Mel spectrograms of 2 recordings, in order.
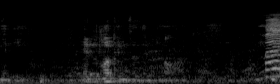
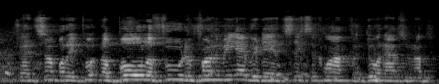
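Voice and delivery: usual speaking voice

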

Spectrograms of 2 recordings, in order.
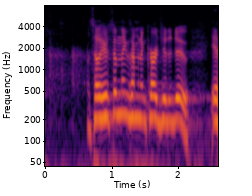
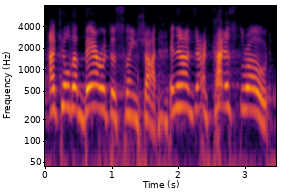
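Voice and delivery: louder, higher boastful bragging; excited boast; 5 semitones higher, 4 dB louder than usual. Retold or imitated. David convincing the doubtful soldiers, excited boast. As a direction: brag it eagerly. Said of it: "encouraging other people".

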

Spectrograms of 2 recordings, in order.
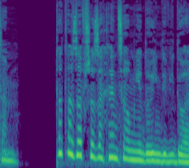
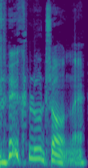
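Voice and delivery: slow, drawn-out theatrical puff; a hint of a wheezing priest; wheezed theatrically; 4 semitones higher, much slower than usual. A narrator's reading. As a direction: puff the word out like a stage priest. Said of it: "wysapał teatralnie".

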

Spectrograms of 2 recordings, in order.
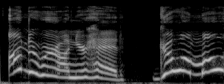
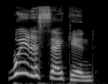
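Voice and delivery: ordinary talk

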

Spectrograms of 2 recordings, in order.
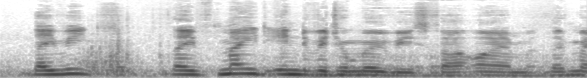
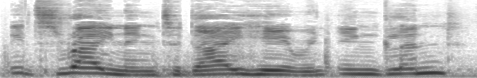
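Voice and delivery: loud, hammed-up English accent, higher pitched; exaggerated mock-English greeting; fake English accent; 5 semitones higher, 6 dB louder than usual. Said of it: "This is my fake English accent".

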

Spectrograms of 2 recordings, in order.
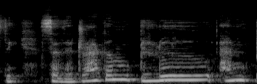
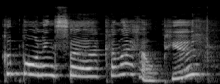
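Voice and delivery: much higher, louder bright shopkeeper greeting; a brave little girl putting on her best manners; polite shop girl; 6 dB louder than usual. Acted. Jenny greets the crocodile customer, high and loud. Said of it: "But she said".

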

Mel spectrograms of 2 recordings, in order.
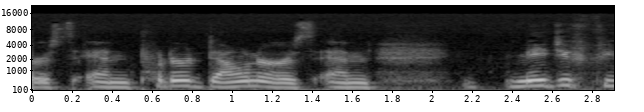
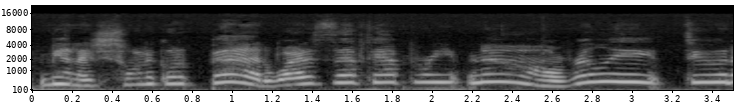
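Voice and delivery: exasperated whine; 10 semitones higher, 3 dB quieter than usual. Retold or imitated. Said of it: "I'm like".

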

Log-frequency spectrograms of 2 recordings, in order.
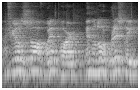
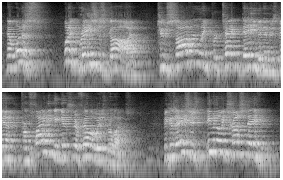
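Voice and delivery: raised, ringing preacher voice, higher and louder; full-force preaching; 6 semitones higher, 4 dB louder than usual. Acted. Preacher to his congregation, booming and raised. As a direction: proclaim it to the whole congregation. Preacher praising God's protection.

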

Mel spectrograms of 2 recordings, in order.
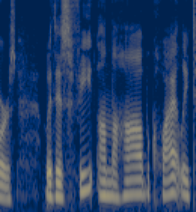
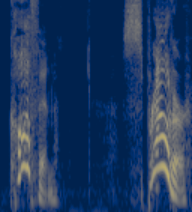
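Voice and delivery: each name echoed in disbelief, pitch jumping; startled; 8 semitones higher, 5 dB louder than usual. Acted. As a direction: repeat the words as a startled question. Reacts to the sign's words.

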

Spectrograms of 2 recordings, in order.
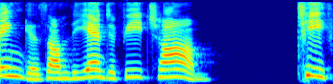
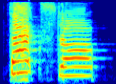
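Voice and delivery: higher and louder announcement; excited callout; 5 semitones higher, 6 dB louder than usual. Acted. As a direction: call it out like a fun game signal. Announcing a fact break heading.

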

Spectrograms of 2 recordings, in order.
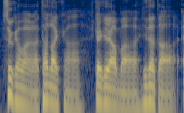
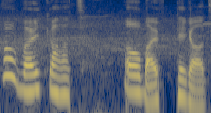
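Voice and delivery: high, breathless joy; elated; 8 semitones higher than usual. Real, not acted. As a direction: cheer in disbelief. Celebrating the win.

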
